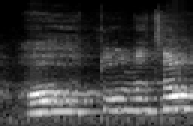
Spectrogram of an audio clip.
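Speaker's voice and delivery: high, loud exasperated burst; exasperated complaint. Retold or imitated. Wife to husband calling that he'll be late, exasperated.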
